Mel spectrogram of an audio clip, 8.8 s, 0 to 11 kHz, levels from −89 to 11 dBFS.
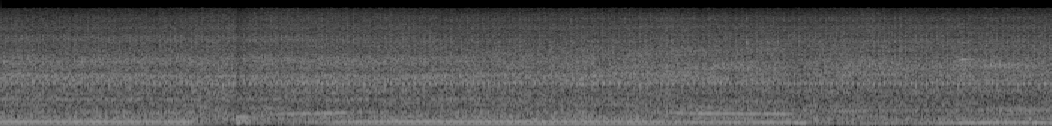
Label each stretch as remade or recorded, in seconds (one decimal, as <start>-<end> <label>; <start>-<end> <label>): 0.0-8.8 recorded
